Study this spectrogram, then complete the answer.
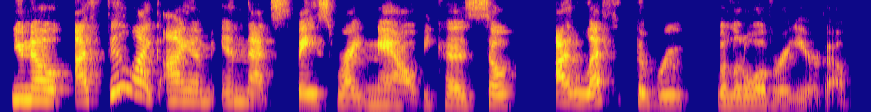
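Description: A woman with an American accent has a normal speaking voice and a medium pitch. She talks at a fairly slow pace with ordinary pitch variation. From Los Angeles. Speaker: journalist. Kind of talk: interview.

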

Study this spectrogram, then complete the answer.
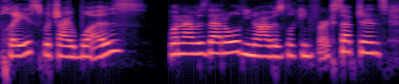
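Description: A woman with an American accent has a dark, mellow tone at a medium pitch. She speaks fairly quickly with fairly even intonation. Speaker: podcast host. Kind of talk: casual chat. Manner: profane, joking.

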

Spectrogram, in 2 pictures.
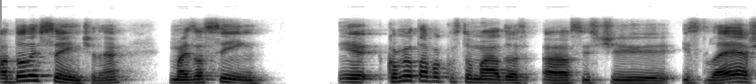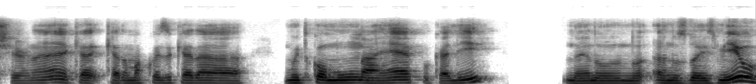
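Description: An ordinary speaking voice from a man at medium pitch, ordinary pitch variation and a fairly slow pace against a quiet background. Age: 30s. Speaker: podcast co-host. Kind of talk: casual chat.

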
